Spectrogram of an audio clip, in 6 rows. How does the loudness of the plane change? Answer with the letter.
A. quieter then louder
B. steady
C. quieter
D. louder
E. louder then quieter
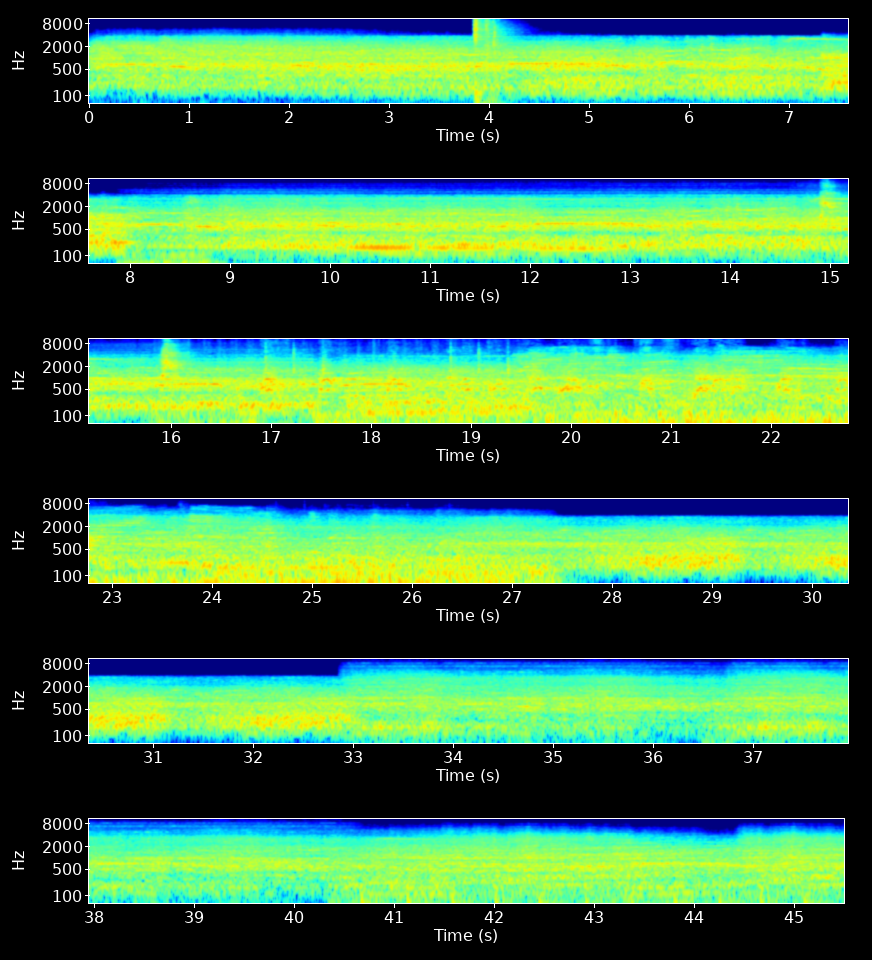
B.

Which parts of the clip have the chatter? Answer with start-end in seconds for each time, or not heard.
0.0-45.4.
